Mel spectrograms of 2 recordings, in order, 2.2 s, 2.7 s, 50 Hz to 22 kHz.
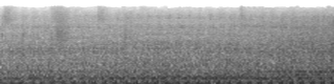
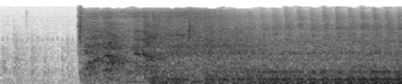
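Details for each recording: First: Honda Helix CN250 250cc scooter salvage rebuild, after replacing bad fuel filter with OEM and adding fresh gas: steady, even engine pulse with no stumbling or bog; earlier hard starting and bogginess largely resolved. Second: Honda Helix CN250 salvage scooter, first start on a cold morning: catches after cranking, then runs with an uneven, lumpy beat that never settles. Rough running, probably from bad old gas.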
